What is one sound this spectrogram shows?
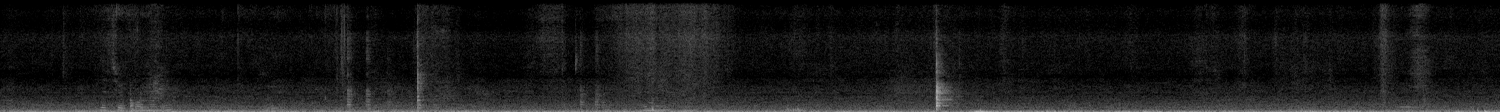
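A knife taps on a cutting board as tomatoes are chopped.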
